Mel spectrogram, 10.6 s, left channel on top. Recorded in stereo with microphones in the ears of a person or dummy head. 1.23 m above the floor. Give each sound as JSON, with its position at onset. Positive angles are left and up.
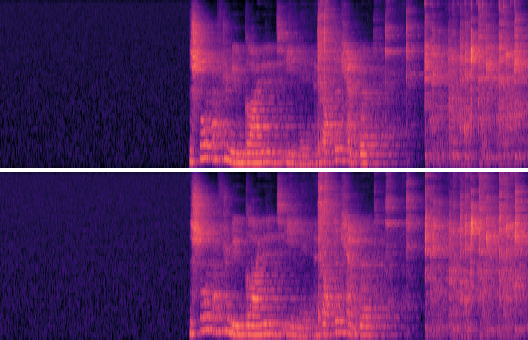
{"t": 3.8, "sound": "a woman speaking", "side_deg": 75, "distance_m": 1.0}
{"t": 6.3, "sound": "a camera shutter", "side_deg": 50, "distance_m": 1.1}
{"t": 8.5, "sound": "writing", "side_deg": 55, "distance_m": 1.5}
